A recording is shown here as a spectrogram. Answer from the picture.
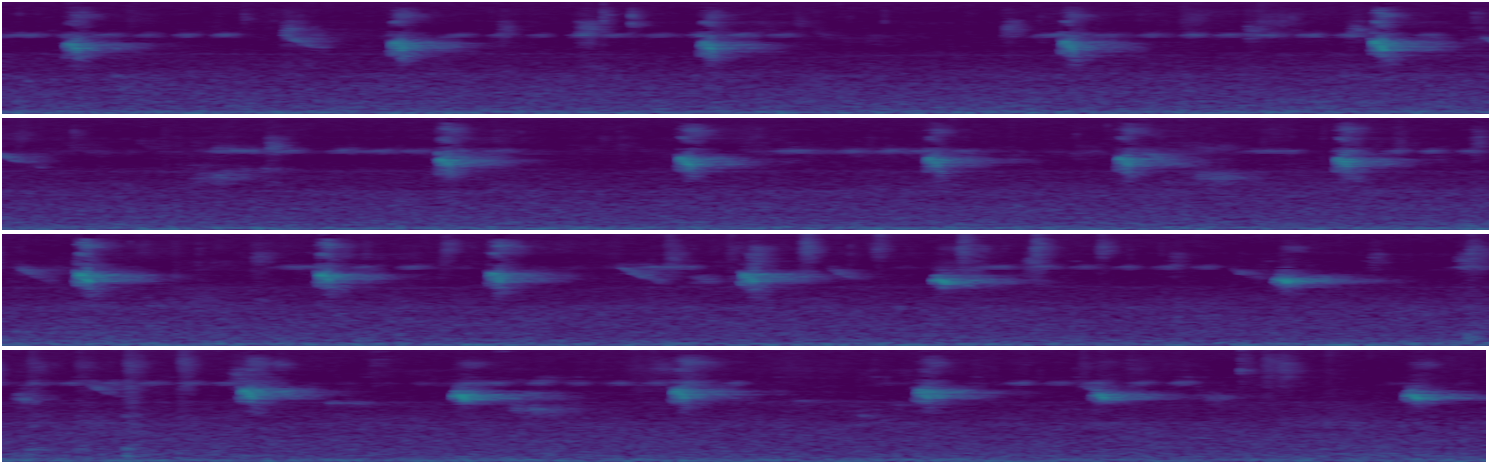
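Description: Bird calling: a short, high, downward-slurred note repeated about once a second. A higher series of short pulsed notes comes in at intervals, over a steady low rumble.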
